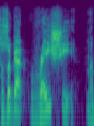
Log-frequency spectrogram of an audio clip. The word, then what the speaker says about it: reishi: It's also got reishi. Am I pronouncing that right?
